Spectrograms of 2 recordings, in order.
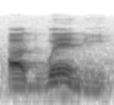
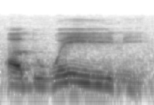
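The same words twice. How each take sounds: First: The e vowel is held short. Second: The e vowel is held long. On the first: It is the present stem. "the present stem of advenire is adven, adveni, with a short e" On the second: It is the perfect stem. "The perfect stem of advenire is adveni"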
